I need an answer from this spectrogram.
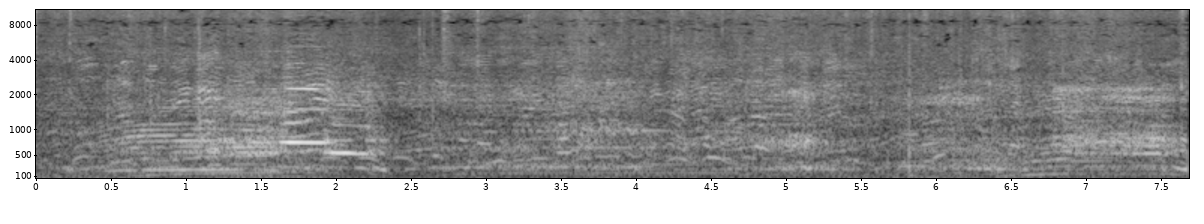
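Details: Bellowing from an agitated sacrificial cow at Siyono Harjo market during unloading from a truck, a couple of strained moos half buried under loud crowd voices and commotion.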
